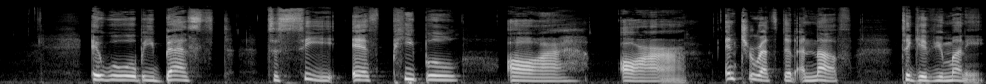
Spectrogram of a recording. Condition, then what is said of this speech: Stuttering. Just bear with me, and the word will come eventually.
